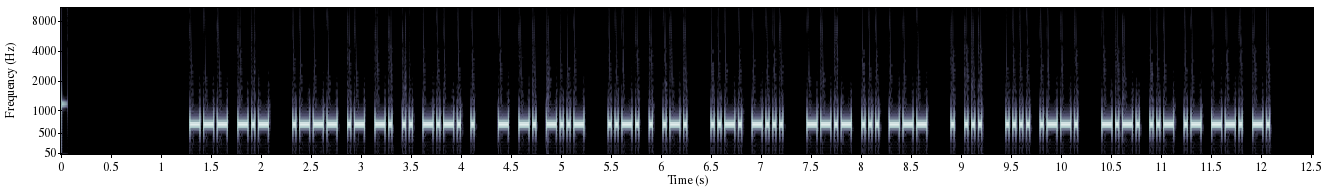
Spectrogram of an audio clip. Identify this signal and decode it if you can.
Morse code, heard as a keyed tone, about 36 wpm, 700 Hz. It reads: OK JANICE TNX FER FB QSO ES HP CUAGN
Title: K1USN SST QSO Practice 35wpm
